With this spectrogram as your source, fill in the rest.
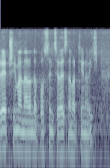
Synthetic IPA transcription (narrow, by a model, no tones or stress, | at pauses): ɾeːt͡ʂimanaːɾod̪aposlad̪nit̪seʋesnamaɾt̪iːnoʋit͡ɕ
